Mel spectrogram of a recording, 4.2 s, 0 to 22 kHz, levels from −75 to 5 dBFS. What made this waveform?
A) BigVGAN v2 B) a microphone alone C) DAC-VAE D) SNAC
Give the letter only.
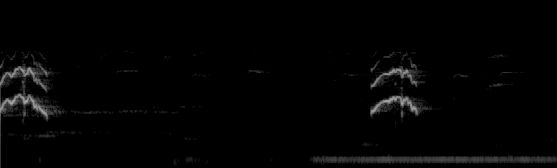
B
